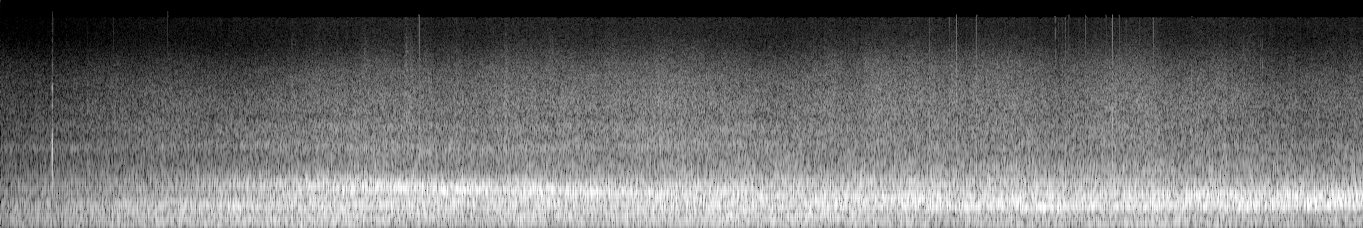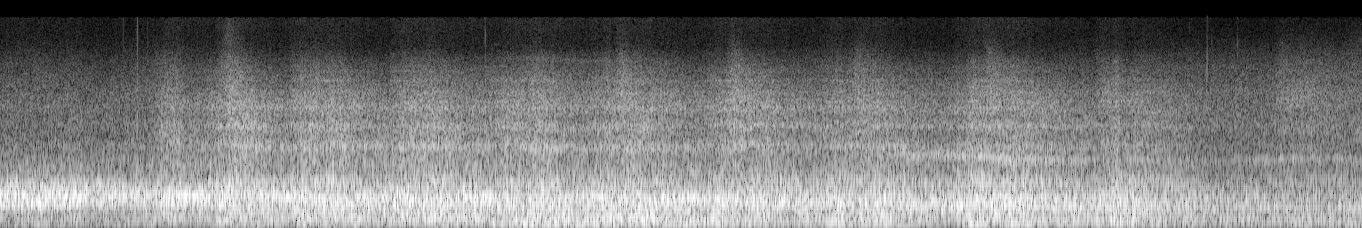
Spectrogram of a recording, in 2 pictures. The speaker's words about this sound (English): That's your train. That's it. That's the train while it's under the bay. That's so cool.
